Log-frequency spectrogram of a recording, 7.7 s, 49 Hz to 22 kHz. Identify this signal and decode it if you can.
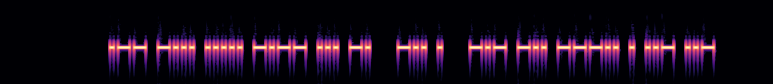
Morse code, heard as a keyed tone, about 30 wpm, 700 Hz. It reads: WB5YSN DE KD8EUU
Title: USA Callsign DE Callsign - 6 Characters - 30wpm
